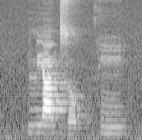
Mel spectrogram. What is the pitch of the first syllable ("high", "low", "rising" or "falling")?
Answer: high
